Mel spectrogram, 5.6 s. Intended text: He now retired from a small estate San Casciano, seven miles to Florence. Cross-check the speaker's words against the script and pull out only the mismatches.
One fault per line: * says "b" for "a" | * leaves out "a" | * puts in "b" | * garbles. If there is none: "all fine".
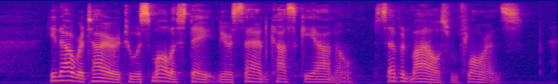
* says "to" for "from"
* puts in "near"
* says "from" for "to"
